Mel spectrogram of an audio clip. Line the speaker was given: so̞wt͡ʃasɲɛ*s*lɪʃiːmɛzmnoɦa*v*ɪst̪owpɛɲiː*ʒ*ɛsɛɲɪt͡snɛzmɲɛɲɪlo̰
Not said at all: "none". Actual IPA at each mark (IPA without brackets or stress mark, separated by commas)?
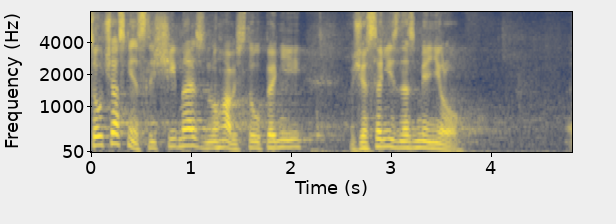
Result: s, v, ʒ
